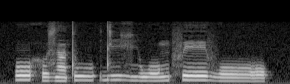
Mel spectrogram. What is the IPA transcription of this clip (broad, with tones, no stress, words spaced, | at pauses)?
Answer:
oː˦hʊ˨zã˨tu˦ | di˦ɣi˨ wo˨˦ŋfeː˦ voː˨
